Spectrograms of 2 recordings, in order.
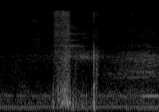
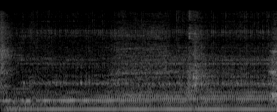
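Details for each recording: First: Whirlpool refrigerator that hummed loudly from the compressor, after repair, recharge and rewiring the new compressor's connections: quiet, steady low hum running smoothly with no extra noise, a brief rustle and click. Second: Whirlpool refrigerator compressor, run directly: loud steady low hum, humming terribly; technician suspects clogged filter or compressor wear, replacing compressor.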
